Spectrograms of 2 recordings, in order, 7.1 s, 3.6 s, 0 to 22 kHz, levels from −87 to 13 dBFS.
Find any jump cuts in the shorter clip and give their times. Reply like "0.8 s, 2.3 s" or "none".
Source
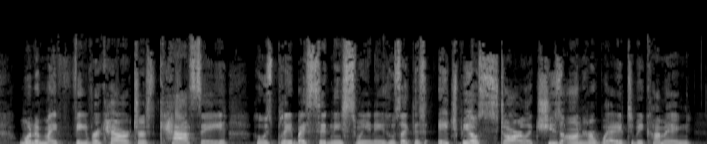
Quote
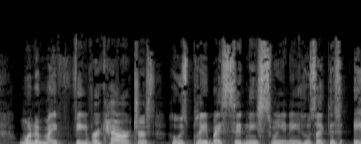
1.6 s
